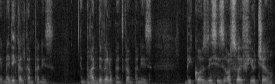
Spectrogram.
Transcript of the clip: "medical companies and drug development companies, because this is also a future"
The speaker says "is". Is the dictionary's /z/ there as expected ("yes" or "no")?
yes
